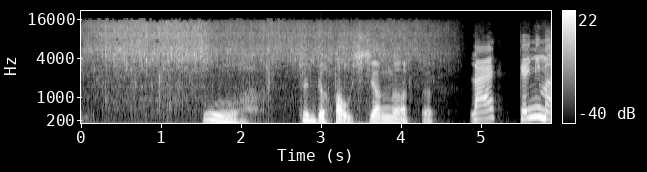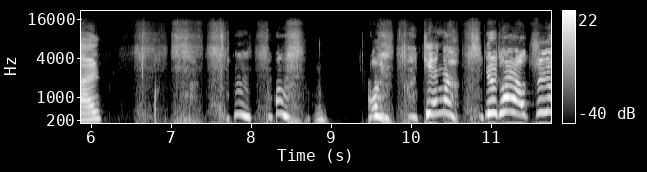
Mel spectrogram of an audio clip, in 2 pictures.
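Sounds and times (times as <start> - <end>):
carrot pancakes frying in sizzling oil: 0.0 - 4.8
brief vocal sound: 1.5 - 2.2
speech: 1.5 - 2.2, 2.8 - 6.7, 7.8 - 11.7.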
